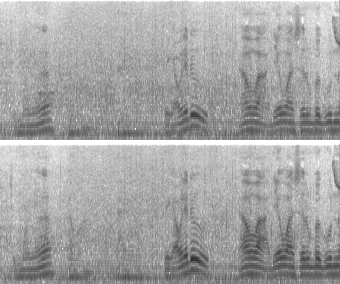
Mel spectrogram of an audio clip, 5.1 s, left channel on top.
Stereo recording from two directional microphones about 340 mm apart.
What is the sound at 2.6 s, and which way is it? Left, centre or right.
Speech, centre.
